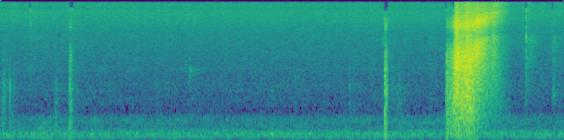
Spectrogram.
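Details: One short, sharp, hissing sneeze from a guinea pig, with a few faint clicks against quiet room noise; the guinea pig sneezes randomly around his cage; sneeze.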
